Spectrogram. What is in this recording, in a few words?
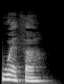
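"whether", British English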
